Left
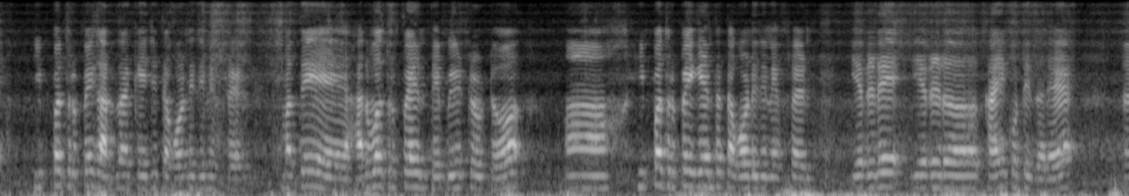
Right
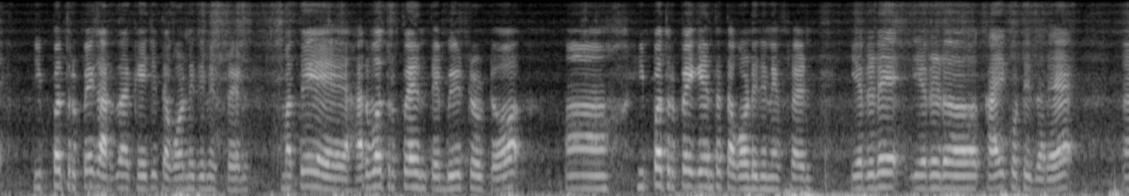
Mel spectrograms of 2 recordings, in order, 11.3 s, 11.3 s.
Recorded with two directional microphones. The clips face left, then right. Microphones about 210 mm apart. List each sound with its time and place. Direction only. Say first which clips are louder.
0.3 s speech: right 4 dB; 25° right (ahead or behind); by 10.7 s 45° right (ahead or behind)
